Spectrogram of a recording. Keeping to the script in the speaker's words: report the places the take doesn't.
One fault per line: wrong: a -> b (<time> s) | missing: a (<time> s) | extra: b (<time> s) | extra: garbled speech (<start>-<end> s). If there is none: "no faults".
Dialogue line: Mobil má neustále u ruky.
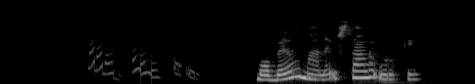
no faults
